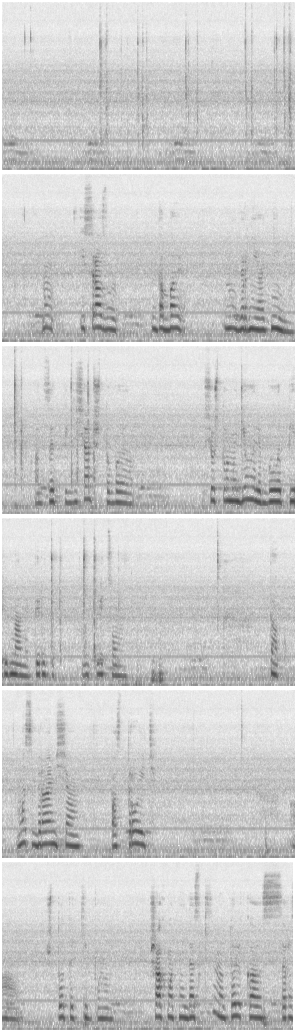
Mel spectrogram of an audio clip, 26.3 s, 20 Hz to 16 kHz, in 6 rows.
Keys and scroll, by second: 1.5 BackSpace, 2.1 shift+y, 2.8 Down, 3.7 BackSpace, 4.3 shift+z, 9.0-10.6 typing, 14.0 Return.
